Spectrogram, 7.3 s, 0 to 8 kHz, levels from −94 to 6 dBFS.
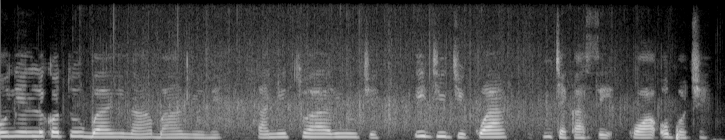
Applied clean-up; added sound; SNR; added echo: none; Applause / Crowd; 19 dB; none.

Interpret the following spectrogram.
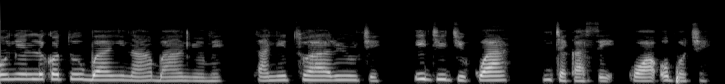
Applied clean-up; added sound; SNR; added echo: none; none; none; none.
